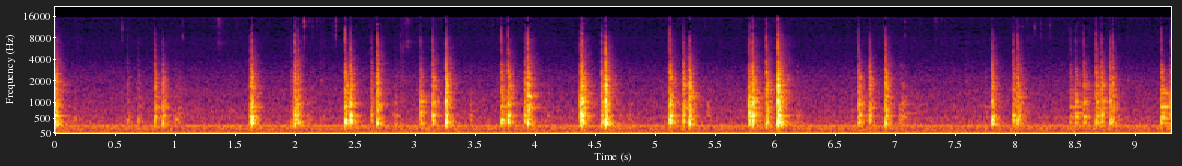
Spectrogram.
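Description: Gold metal claw tips tap the synthetic head of a hollow frame drum in an irregular run of quick, separate taps. Each tap is a short, dry, bright click with almost no ring, over a faint, steady low hum.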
